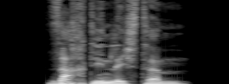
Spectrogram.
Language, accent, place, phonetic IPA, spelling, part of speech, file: German, Germany, Berlin, [ˈzaxˌdiːnlɪçstəm], sachdienlichstem, adjective, De-sachdienlichstem.ogg
- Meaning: strong dative masculine/neuter singular superlative degree of sachdienlich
